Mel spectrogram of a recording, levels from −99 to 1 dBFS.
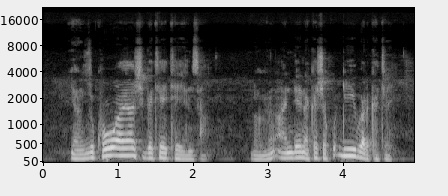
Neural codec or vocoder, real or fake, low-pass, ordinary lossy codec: none; real; 19.8 kHz; none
